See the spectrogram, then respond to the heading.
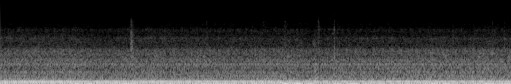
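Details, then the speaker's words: Cabover diesel truck driving at night with new alternator belts: steady low drone with an even beat under cab noise and no squeal or chirp, the belts sounding healthy, though the driver says they squealed a little when revved while sitting. "Yeah, it don't take spilling at all. That's what I'm talking about. Maybe they might be a little bit, but"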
